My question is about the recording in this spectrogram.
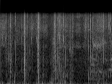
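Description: Hurried footsteps: a quick, irregular run of thuds and scuffs.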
